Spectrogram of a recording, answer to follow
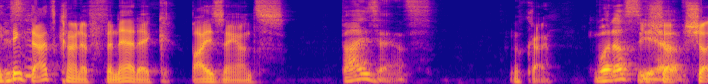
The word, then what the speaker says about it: Byzance: Anyway, and then Meinl, someone made the comment, and I could not find a clip of a pronunciation, but the Byzance series. Byzance.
